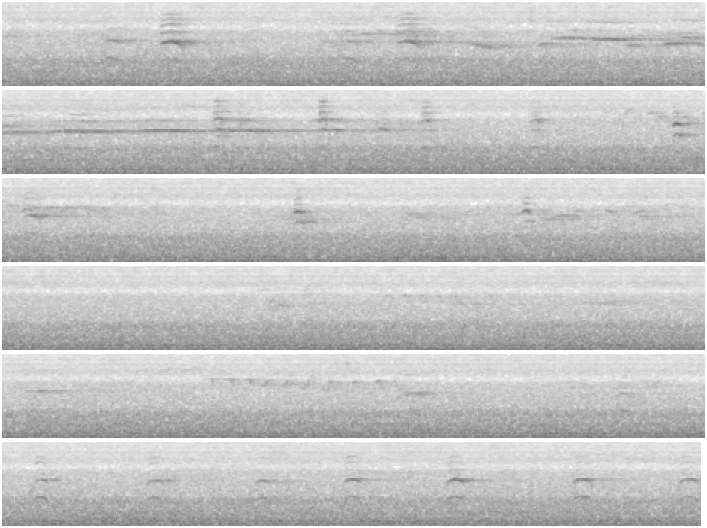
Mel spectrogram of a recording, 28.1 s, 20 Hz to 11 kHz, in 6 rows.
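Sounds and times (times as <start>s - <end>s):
faint birdsong: 2.2s - 10.6s, 15.7s - 21.8s.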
